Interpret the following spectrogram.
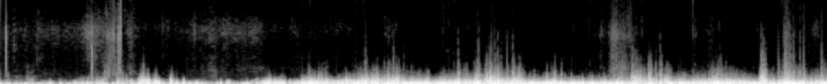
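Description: Wind buffeting a phone's microphone in a low rumble that grows louder about two seconds in, with irregular crunches and knocks from footsteps on stony dirt.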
